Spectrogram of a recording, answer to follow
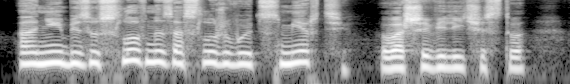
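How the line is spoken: Sighing. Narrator (Russian): вздохнул Варис

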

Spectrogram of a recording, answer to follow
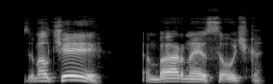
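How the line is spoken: Distant voice from deep below. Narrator (Russian): раздалось в ответ где-то глубоко внизу, как бы под землею

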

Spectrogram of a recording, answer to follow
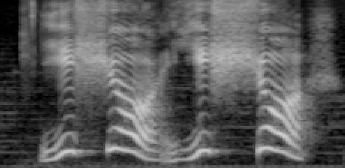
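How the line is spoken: Breathless emotional shouting. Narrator (Russian): задыхаясь от прилива неведомых чувств, кричала

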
